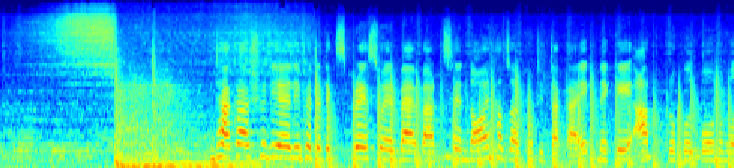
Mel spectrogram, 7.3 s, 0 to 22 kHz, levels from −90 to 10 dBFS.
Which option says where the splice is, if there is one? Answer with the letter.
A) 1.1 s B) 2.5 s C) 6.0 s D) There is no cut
D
